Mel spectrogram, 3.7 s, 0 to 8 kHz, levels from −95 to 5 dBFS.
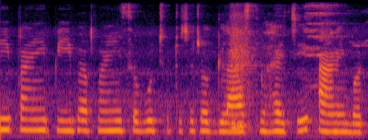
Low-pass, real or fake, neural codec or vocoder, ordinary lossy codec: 7.2 kHz; real; none; none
